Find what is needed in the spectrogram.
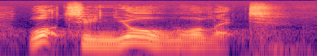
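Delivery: very deep, low commercial pitchman voice. Giving examples of brand sayings, unable to do this one without the Capital One commercial guy's voice. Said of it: "I can't even do it without using the guy's voice".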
